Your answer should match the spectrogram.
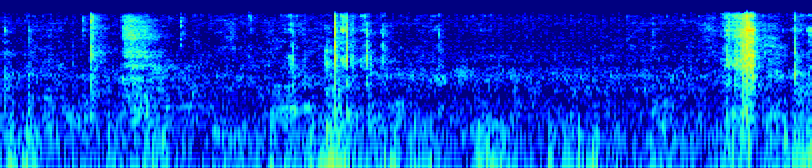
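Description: Near silence with a few faint, short clicks of computer input, like mouse buttons and keys, the loudest about half a second before the end.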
